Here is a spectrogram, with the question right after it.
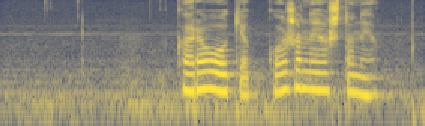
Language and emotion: Russian, neutral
